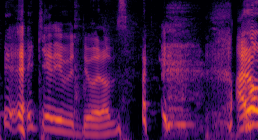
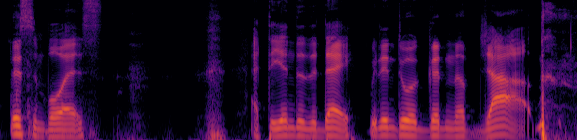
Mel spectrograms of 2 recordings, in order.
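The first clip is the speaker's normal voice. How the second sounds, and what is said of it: Imitates another person's voice. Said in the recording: “that was Eric Bieniemy, and I was gonna try on the spot to do Eric”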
